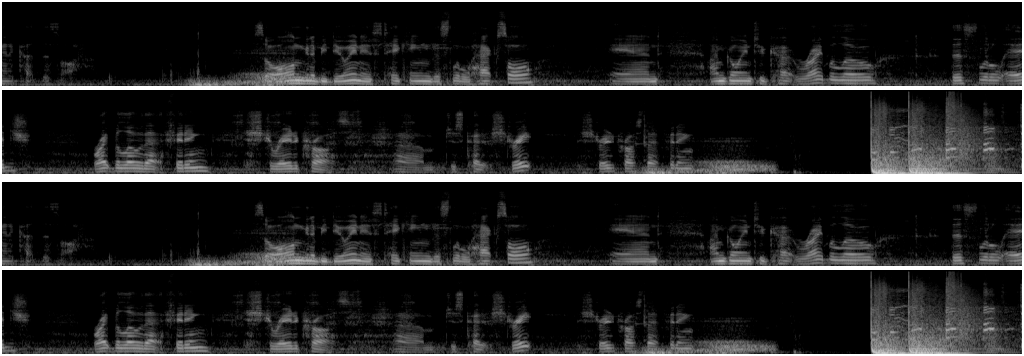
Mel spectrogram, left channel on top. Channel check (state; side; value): identical; both; correlation 1.00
